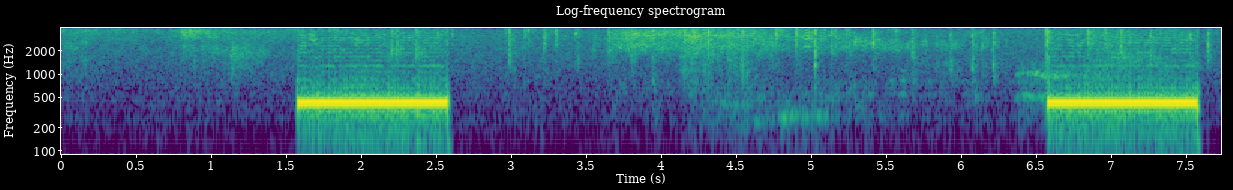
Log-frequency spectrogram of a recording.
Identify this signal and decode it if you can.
Ringback tone (Europe, 425 Hz).
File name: out- -2015- - - .675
